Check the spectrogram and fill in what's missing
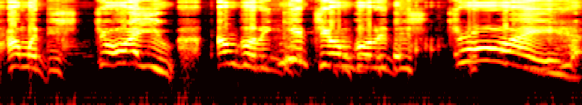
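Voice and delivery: high, teasing "I'm gonna get you" voice, hammed up for a child; mock-menacing, like a tickle monster chasing a kid; playful monster threat. Shown as a demonstration. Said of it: "do this like".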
